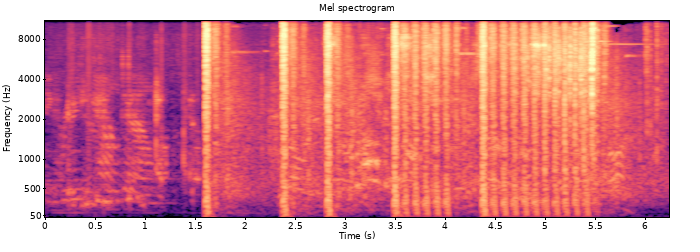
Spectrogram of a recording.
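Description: Apex Legends gunfire starts with single sharp shots and builds into rapid automatic bursts, loud and close, with faint game sounds between them.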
